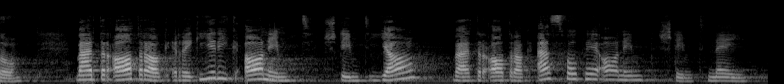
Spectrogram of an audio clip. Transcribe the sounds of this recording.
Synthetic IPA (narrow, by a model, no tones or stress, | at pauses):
o | vɛːɾdəɾʔɑːtɾɑːɡrɛɡiəɾiɡɑːnɪmtʃtɪmtjɑː | vɛːɾdəɾʔɑːtɾɑːɡ̥ɛsfɔʊpʰeːʔɑːnɪmtʃtɪmtneɪ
